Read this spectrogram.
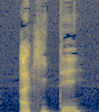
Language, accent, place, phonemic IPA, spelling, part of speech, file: French, France, Paris, /a.ki.te/, acquitter, verb, Fr-acquitter.ogg
- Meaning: 1. to pay 2. to acknowledge (a signal), to notify the receipt of 3. to clear, to acquit 4. to discharge, to complete (one's duty)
